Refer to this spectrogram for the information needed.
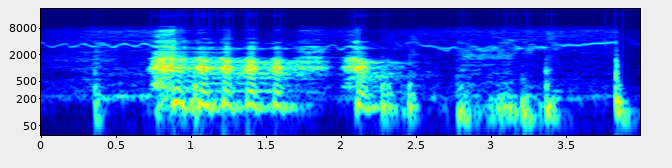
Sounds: Laughter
